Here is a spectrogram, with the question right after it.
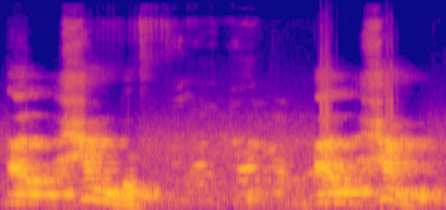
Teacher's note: ہا جو ہے حلق والی ہا، یہ حلق کے درمیان سے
